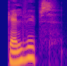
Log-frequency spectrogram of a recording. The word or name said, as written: galhveps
